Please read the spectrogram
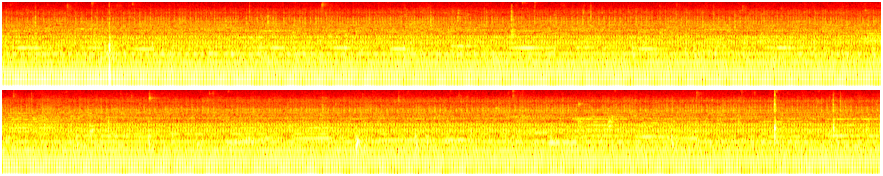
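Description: Aquarium filter pump running steadily, a low hum under a constant hiss of moving water, with a few faint clicks.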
